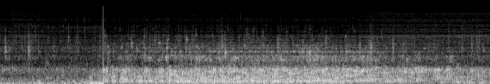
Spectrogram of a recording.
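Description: Scuba divers breathe out, with bubbles rumbling and gurgling underwater.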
